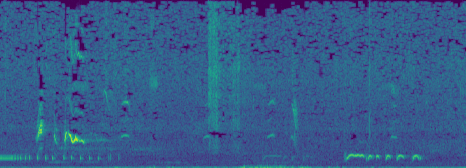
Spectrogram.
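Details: Wild local zebra dove singing during lure-trapping: two bursts of rapid pulsed cooing, one opening the clip and another near the end, with brief higher chirps from other birds and low rumbling background noise.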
